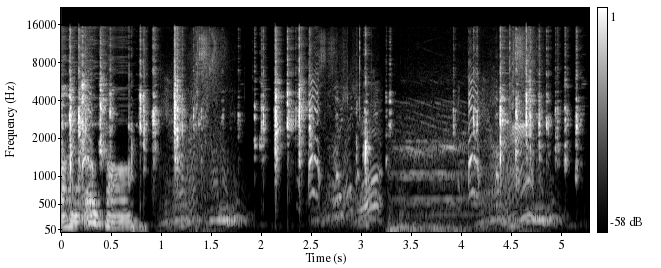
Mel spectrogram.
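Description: Magic spells crackle and zap in a fight between game figures.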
